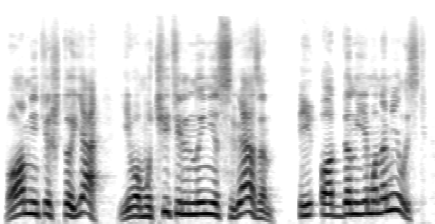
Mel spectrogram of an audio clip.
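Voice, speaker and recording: A man's voice: high voice, expressive, normal speed, a little mellow, pitched above the performer's own voice. A man putting on a pompous showman doctor. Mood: wheedling. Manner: pompous, flowery, ingratiating barker. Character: flamboyant male showman doctor, coaxing a crowd.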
